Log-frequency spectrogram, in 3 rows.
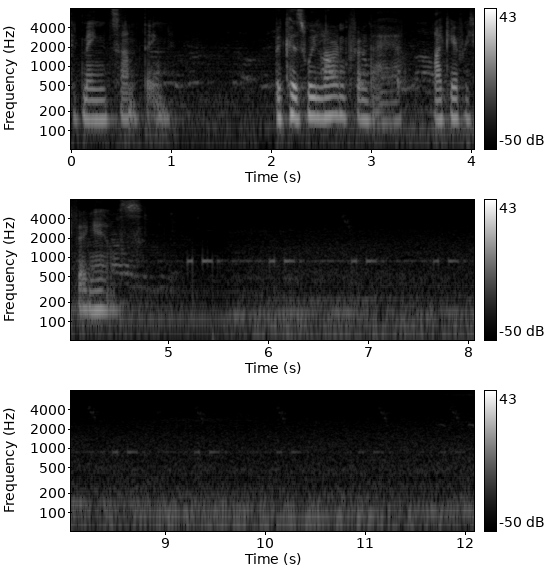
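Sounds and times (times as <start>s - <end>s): low hum: 5.2s - 12.0s
thin steady tone: 5.2s - 12.0s
small birds chirping: 5.9s - 12.0s.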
